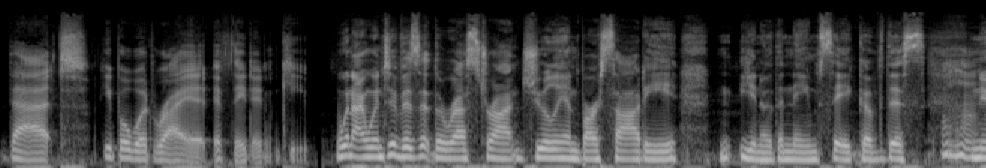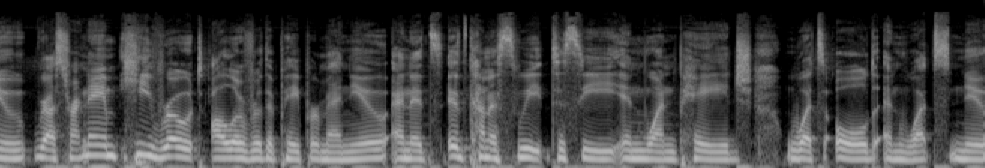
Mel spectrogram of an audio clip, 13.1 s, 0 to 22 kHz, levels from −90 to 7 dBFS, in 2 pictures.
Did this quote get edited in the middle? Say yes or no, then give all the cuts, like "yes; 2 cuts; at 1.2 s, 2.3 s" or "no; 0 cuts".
yes; 1 cut; at 9.7 s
